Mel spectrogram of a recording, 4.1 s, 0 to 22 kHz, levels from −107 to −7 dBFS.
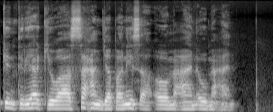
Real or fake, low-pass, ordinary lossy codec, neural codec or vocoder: real; none; none; none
